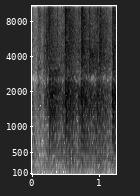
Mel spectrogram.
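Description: An audience claps for a short burst after a lecture presentation, several hands loud and close, with a renewed swell of clapping at the end.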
